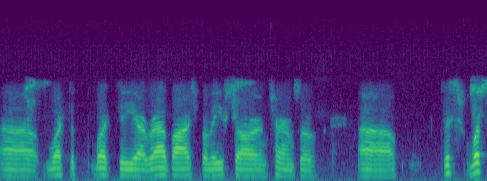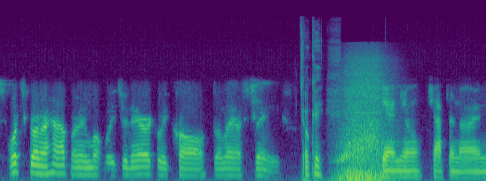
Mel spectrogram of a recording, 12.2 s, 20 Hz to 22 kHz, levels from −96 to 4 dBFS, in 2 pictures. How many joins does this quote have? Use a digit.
1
